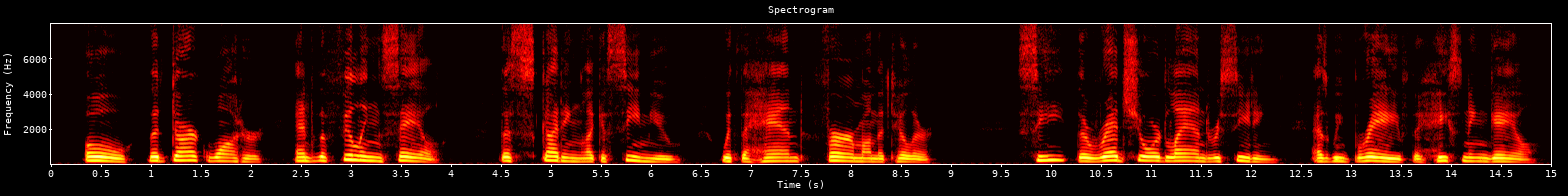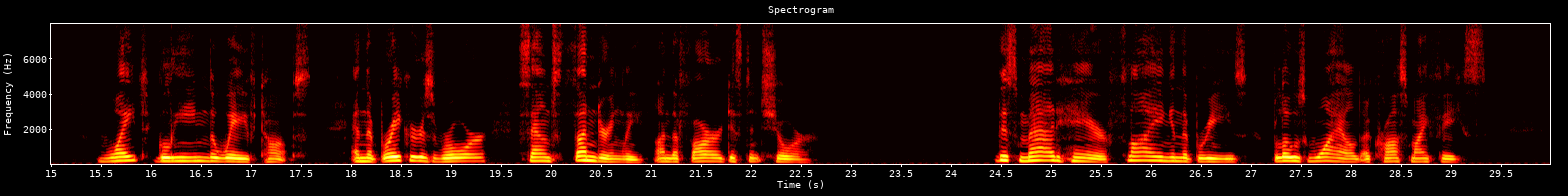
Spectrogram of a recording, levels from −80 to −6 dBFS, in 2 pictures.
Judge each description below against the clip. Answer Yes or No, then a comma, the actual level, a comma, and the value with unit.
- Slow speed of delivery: Yes, slow, 120 wpm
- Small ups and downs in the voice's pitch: No, average, 3.6 semitones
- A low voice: No, high, 190 Hz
